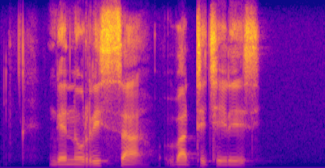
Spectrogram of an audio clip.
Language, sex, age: Venda, male, 25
